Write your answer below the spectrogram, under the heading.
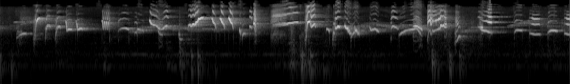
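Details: Fighting song of an Oriental magpie-robin, used to provoke a rival into an emotional reaction. Fast jumble of clear whistles, trills and squeaky slurred notes, tightly packed, with a faint low steady hum underneath.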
